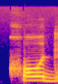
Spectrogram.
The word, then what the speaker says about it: Codd: " 코드 " 라고 발음 합니다 .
